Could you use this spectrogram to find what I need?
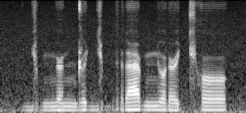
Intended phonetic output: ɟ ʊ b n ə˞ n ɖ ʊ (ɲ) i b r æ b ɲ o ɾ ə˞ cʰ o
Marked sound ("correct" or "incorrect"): incorrect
